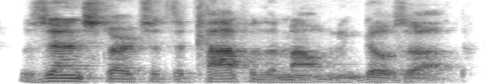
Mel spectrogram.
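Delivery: normal talking voice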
